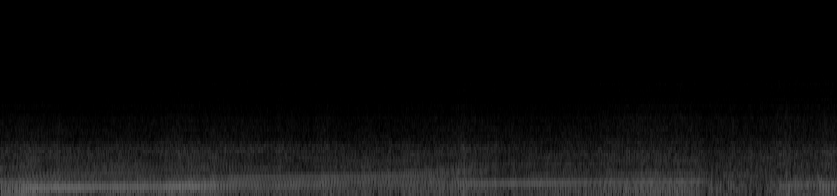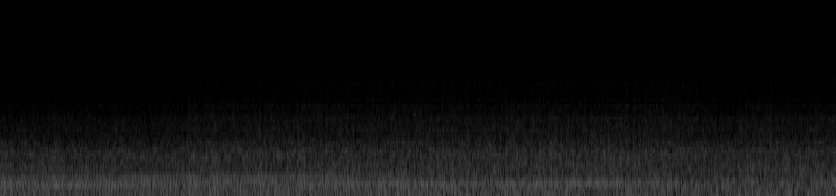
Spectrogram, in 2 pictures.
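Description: Car engine under hard acceleration, heard from inside the cabin: the revs climb steadily through a gear, drop at an upshift about five and a half seconds in, then climb again.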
